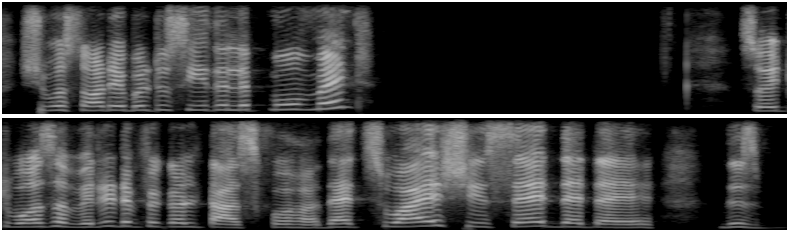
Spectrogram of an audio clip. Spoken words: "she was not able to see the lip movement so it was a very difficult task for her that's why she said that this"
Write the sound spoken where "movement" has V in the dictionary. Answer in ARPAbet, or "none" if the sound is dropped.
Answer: V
